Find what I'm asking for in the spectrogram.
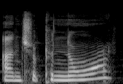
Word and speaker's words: entrepreneur: I applied for, 就是去申请 the entrepreneur visa. 这个 entrepreneur 有点难拼哦，而且发音要特别注意一下那个 EN 发 on 的声音。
